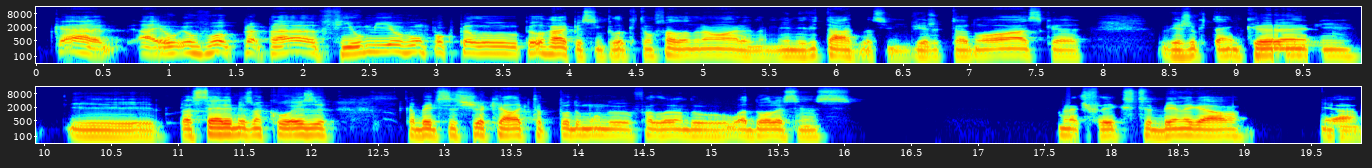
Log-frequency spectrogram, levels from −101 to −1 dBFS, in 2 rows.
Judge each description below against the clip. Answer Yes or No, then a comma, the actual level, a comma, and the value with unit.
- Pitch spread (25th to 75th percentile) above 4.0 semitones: No, average, 3.0 semitones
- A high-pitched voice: No, low, 105 Hz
